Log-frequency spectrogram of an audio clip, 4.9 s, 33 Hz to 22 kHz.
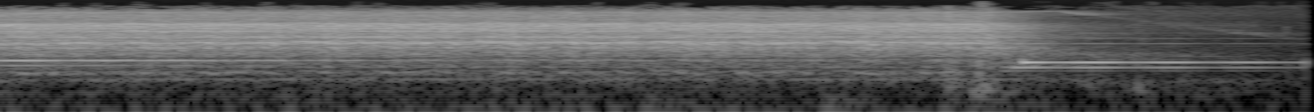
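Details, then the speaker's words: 2011 BMW 328i E90 with a crank/no-start fault, cranked with a new battery: a smooth, high whirring crank with no compression beat that stops without catching, then a chime; it sounds odd, and the starter may be spinning without engaging the flexplate. "Okay, so that did sound a little bit odd to me. I want to see if the engine's actually turning, so I'm just going to put a little line here on the belt so I know if the engine's actually spinning or if the starter is just spinning without engaging the flex plate."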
